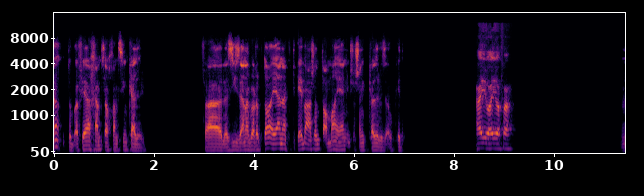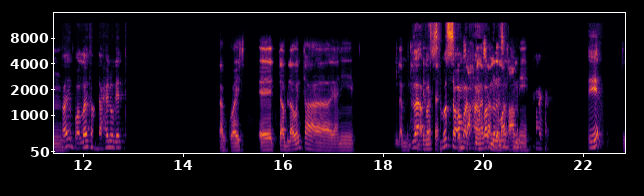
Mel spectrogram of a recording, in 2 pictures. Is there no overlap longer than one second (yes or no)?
no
